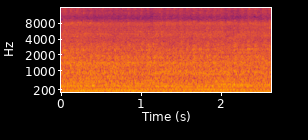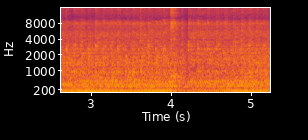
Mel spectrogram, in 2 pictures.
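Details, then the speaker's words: 1948 Ford 8N tractor restarting after being dosed, following a rebuild: a steady, even low four-cylinder chug with a brief dip near four seconds. It is running, charging and has some oil pressure. "let's try it now I dosed it with a bit of this and it started so it sat for a minute we'll see if it'll start back"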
